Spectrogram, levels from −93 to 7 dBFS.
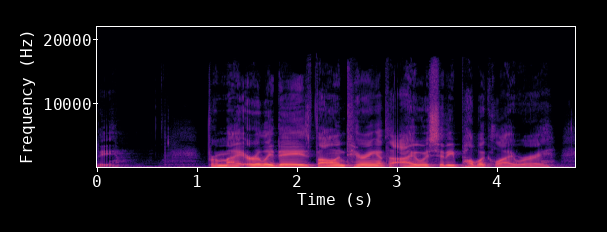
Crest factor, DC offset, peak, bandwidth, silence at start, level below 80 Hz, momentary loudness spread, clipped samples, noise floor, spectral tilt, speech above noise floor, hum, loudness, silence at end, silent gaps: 16 dB; under 0.1%; -12 dBFS; 16.5 kHz; 0 s; -58 dBFS; 11 LU; under 0.1%; -58 dBFS; -6 dB/octave; 30 dB; none; -28 LUFS; 0.25 s; none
